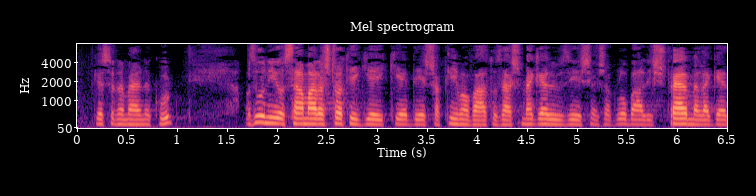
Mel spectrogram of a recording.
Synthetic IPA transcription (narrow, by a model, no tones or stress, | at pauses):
køsønømɛlnø̞kuːr | ɒzuːnijoːsaːmaːɾɒːʃt̪rɒt̪eːɡijɒjikeːrd̪eːʃɒkliːmɒvaːlt̪o̞zaːʃmɛɡɛløːzeːʃɛeːʃɒɡlo̞baːliʃfɛlmɛlɛɡɛd̪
